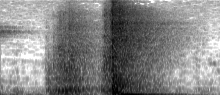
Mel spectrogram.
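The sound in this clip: A door is unhooked and flung open in a panic: a soft scraping rustle followed by a louder, heavy thud that rings on briefly before fading.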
